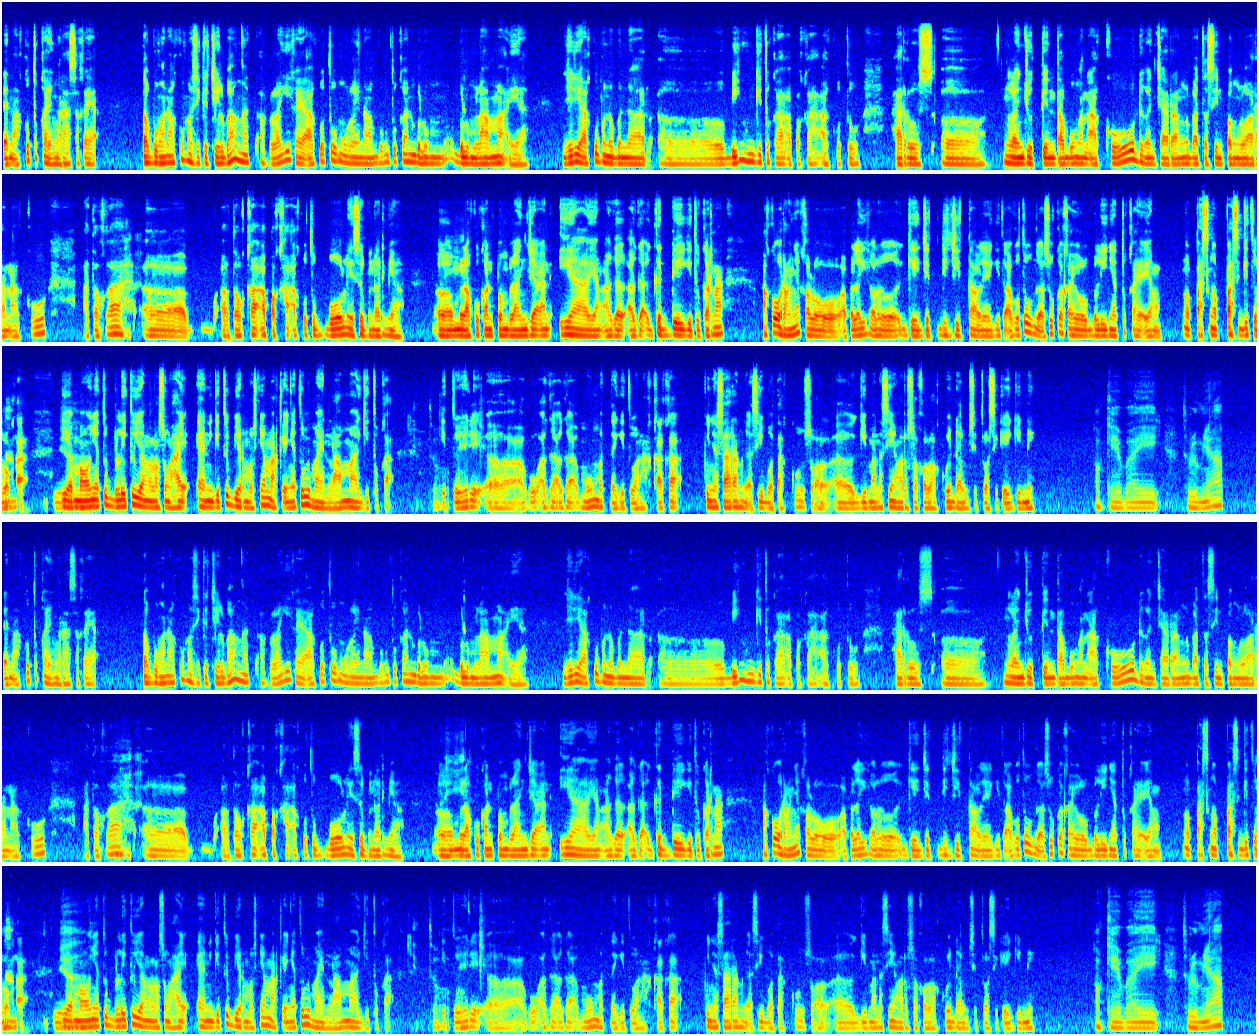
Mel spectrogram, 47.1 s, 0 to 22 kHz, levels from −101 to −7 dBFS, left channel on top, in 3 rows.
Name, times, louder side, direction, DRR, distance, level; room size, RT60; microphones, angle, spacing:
voice 1, 0.5-1.2 1.8-6.6 7.0-20.7 21.1-24.7 25.3-30.2 30.4-31.7 32.1-36.2 37.0-39.9 40.2-44.3, left 5 dB, 85° left, 0.5 m, -25 dB
voice 2, 21.1-21.5 31.4-31.6 32.0-32.5 36.8-37.1 45.0-46.6, right 2 dB, 15° right, 0.5 m, -34 dB
open air
head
